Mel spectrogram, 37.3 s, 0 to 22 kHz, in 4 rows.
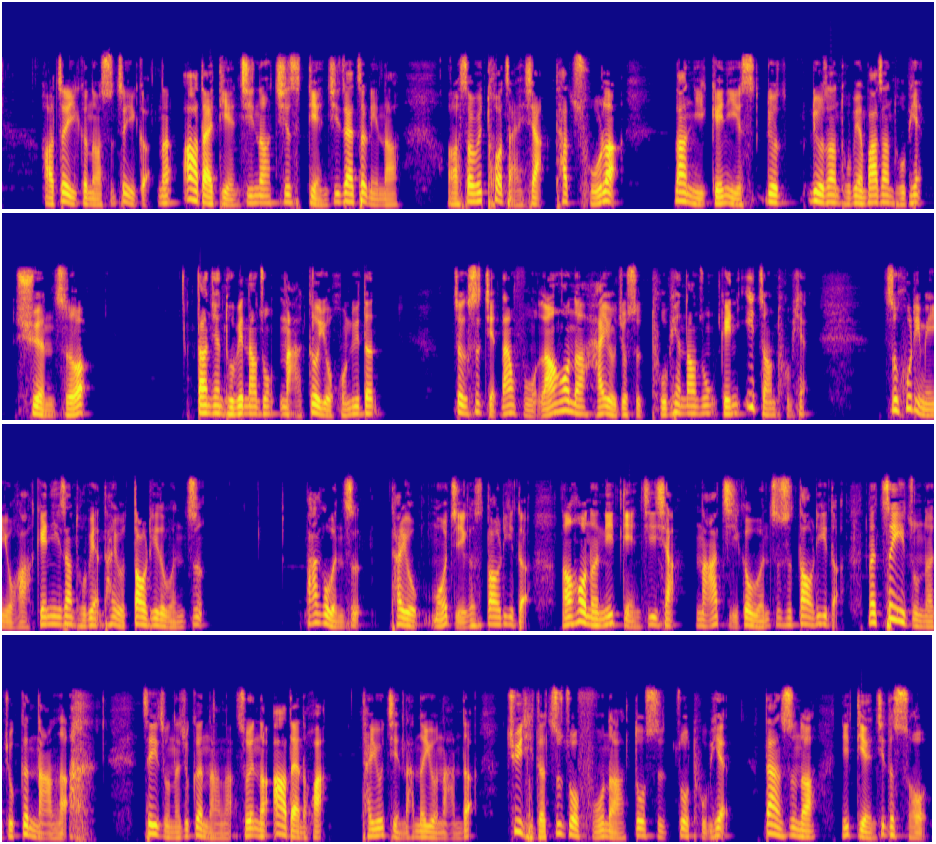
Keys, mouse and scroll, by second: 4.4 click.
